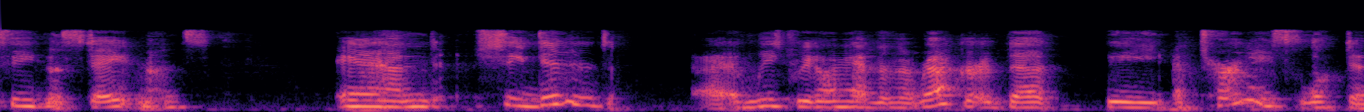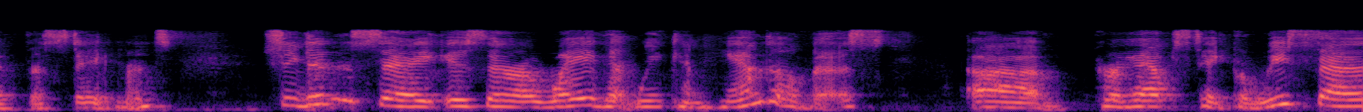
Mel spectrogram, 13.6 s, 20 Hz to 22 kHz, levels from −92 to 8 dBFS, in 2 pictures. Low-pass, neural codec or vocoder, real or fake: 7.2 kHz; codec, 44.1 kHz, 3.4 kbps, Pupu-Codec; fake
